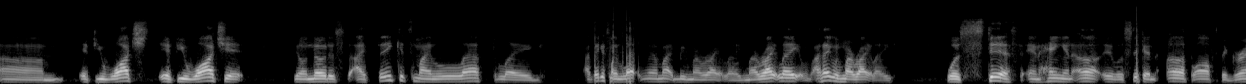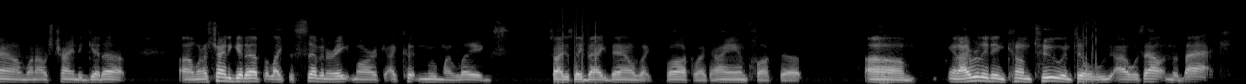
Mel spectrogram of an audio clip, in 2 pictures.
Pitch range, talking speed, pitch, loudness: 115-140 Hz, 255 wpm, 125 Hz, -25 LUFS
